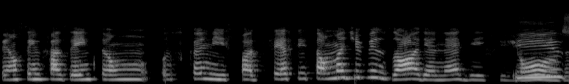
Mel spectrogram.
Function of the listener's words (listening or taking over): taking over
